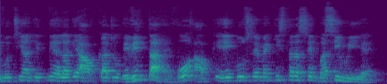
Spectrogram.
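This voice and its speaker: A man's high-pitched voice, with audible room echo and noticeable background noise. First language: Marwari (speaking Hindi). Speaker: teacher. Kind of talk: lecture.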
